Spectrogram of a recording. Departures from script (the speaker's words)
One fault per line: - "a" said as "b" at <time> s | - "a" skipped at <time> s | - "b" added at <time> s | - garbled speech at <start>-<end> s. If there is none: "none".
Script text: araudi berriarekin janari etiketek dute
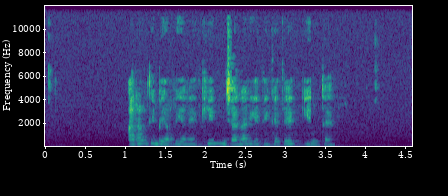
none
